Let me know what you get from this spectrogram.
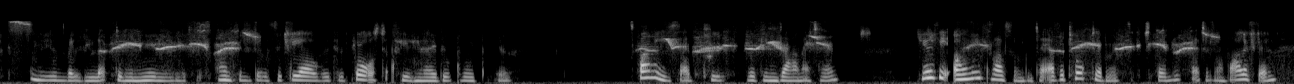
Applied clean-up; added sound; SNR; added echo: neural diffusion model UNIVERSE++.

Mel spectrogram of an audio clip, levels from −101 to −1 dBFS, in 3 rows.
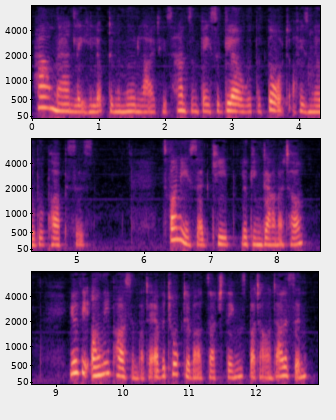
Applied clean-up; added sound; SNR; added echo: none; none; none; none.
